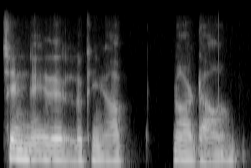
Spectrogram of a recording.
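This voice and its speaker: A man teaching yoga, guiding a meditation in short phrases with long pauses between them. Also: fairly low pitch, flat delivery, warm tone, dull audio. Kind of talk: guided meditation instruction.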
